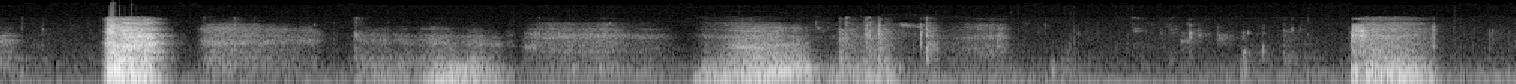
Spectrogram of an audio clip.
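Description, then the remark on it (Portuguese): Someone pausing to drink water, with a string of irregular wet gulps and mouth noises, opening and closing with two sharper, louder bursts like a breath or throat clear. No one speaks. “Foi mal, parei pra tomar água.”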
